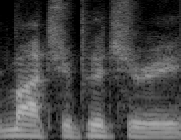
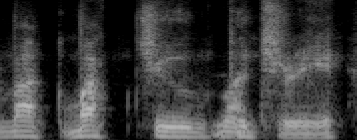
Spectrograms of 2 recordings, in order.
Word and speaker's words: Machu Picchu: It's considered the other Machu Picchu or Machu Picchu, because you don't want to pronounce it wrong, because it has two different meanings: either the old man of the mountain or the old penis of the mountain.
